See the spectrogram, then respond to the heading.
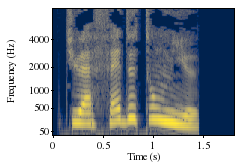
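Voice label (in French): "Tu as fait de ton mieux", French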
